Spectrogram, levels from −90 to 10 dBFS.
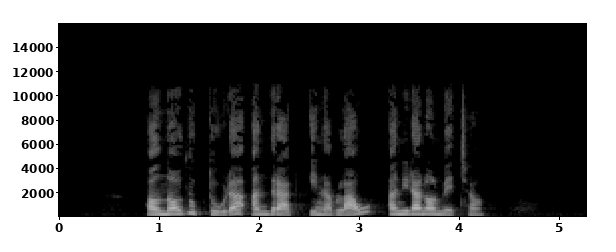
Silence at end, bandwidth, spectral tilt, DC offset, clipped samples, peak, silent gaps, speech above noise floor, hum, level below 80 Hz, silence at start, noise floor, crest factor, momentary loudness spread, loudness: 1.05 s; 11 kHz; -5 dB/octave; under 0.1%; under 0.1%; -10 dBFS; none; 55 dB; none; -86 dBFS; 0.85 s; -83 dBFS; 20 dB; 13 LU; -29 LUFS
